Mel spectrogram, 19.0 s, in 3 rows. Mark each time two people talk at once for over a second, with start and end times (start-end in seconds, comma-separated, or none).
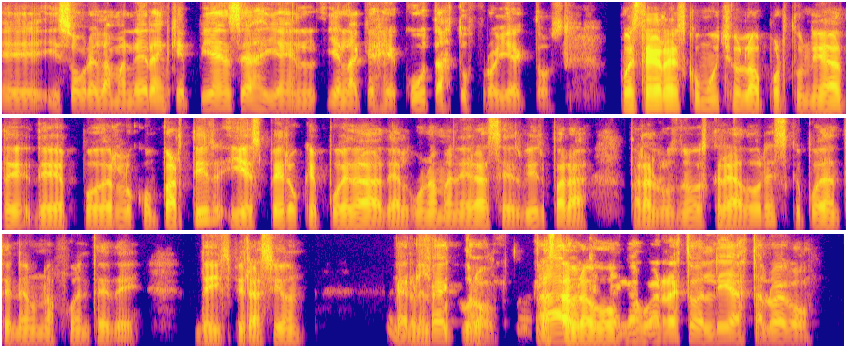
15.6-17.4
